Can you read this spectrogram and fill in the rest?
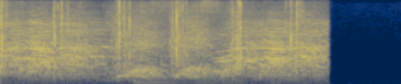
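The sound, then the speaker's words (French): A large protest crowd in France, demonstrating against police violence and racism, shouts "Justice" together in loud, rhythmic bursts, a dense roar of many voices with sharp accented peaks, continuous before cutting off abruptly. “Je pense que tous ensemble, on peut faire entendre nos voix et si on crie à l'unisson, peut-être qu'ils nous entendront.”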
